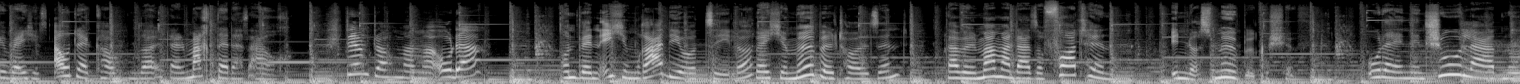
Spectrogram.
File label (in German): Werbung Kinderstimmen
